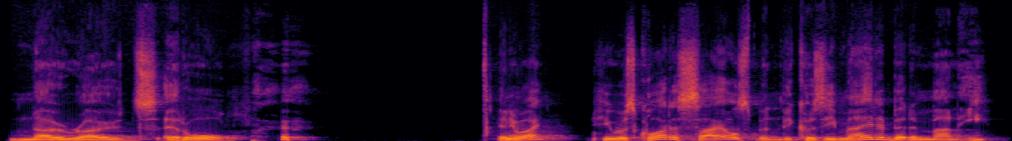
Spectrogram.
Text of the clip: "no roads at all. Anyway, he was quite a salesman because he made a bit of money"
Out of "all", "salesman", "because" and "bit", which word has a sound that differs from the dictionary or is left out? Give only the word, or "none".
none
